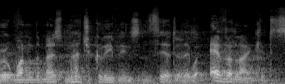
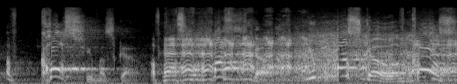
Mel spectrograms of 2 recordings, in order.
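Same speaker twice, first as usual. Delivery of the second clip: rising to a high, loud mocking sing-song; mock Olivier cruelly aping his own words; Olivier mimicking; 14 semitones higher, 6 dB louder than usual. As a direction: begins hushed, ends loud and shrill-high mockery. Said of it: "he hears Olivier's voice ... going".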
